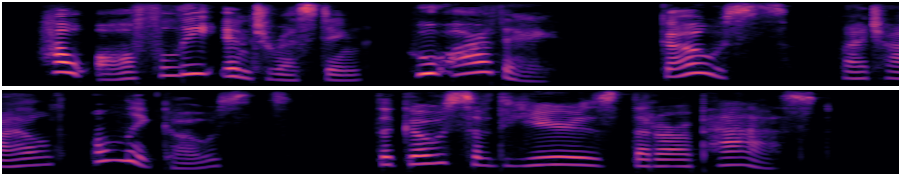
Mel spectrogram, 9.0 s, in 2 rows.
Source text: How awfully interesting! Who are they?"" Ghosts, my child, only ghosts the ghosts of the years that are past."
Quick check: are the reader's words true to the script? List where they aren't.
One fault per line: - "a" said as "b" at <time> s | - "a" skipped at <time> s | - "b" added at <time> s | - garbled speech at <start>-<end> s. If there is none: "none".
none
